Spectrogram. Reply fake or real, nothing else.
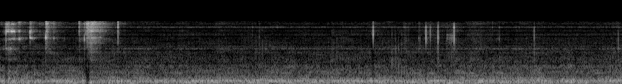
fake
